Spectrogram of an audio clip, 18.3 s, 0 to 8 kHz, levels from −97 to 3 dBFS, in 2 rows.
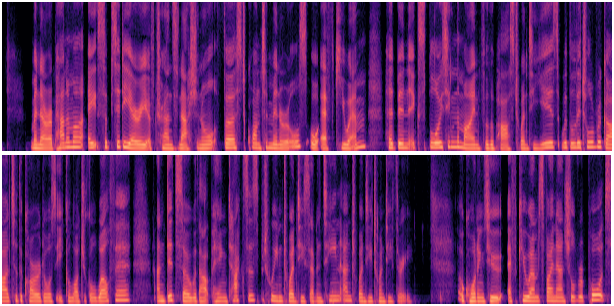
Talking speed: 145 wpm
